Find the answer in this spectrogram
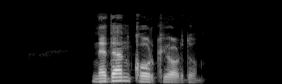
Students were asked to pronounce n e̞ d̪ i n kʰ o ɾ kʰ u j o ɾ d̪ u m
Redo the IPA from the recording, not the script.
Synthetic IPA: n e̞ d̪ æ n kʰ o ɾ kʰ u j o ɾ d̪ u m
